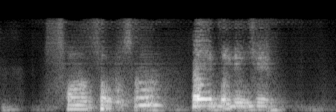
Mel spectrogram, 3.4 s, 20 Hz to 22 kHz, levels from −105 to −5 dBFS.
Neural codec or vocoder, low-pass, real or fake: codec, 44.1 kHz, 0.9 kbps, DAC; 10.8 kHz; fake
